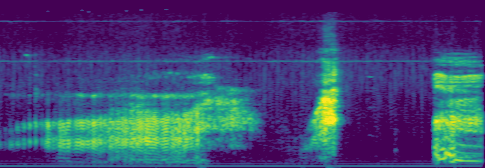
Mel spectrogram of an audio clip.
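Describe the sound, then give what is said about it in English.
A long, rough growl rumbles for a couple of seconds, then a short sharp snarl bursts out, and after a pause another throaty growl starts up. No one speaks. “we give the growl, which goes...”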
